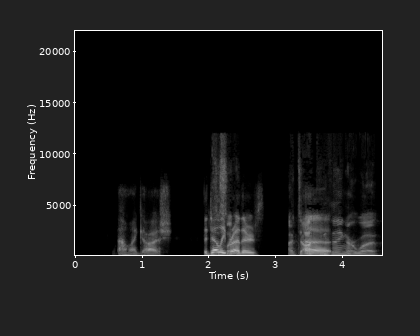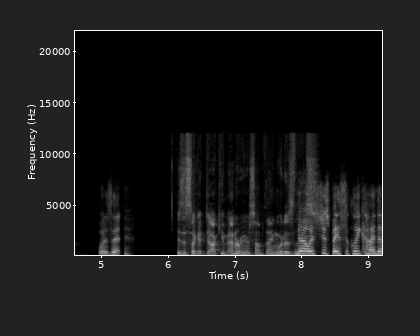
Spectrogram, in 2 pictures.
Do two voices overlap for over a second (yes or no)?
no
